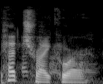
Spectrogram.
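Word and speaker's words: petrichor: Petrior. Petraor.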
